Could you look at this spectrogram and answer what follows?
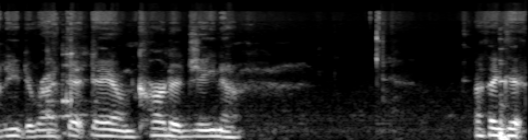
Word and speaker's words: Cartagena: Cartagena. Hania. Oh, it's the G is pronounced like a H. Okay. Like the city in Colombia. See, I learned something, Ruth. That's awesome. Cartagena.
